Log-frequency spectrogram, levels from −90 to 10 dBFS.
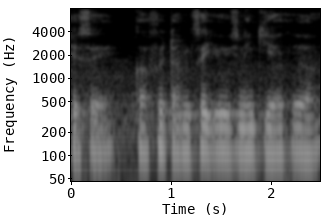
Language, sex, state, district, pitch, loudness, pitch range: Hindi, male, Uttar Pradesh, Hamirpur, 115 Hz, -38 LUFS, 110-115 Hz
